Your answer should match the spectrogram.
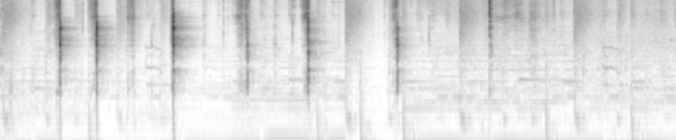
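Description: A knife chops a medium onion on a board in a home kitchen, a series of crisp, irregular knocks close by, about eight distinct strikes spaced unevenly, with no talk over them.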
